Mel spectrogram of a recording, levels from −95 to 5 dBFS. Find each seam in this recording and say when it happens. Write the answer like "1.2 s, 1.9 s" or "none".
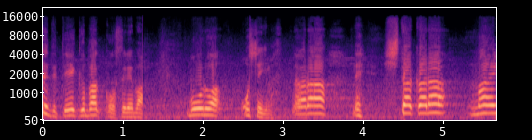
1.3 s

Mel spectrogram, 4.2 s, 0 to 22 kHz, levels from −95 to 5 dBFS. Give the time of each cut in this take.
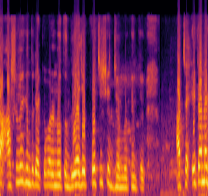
3.0 s

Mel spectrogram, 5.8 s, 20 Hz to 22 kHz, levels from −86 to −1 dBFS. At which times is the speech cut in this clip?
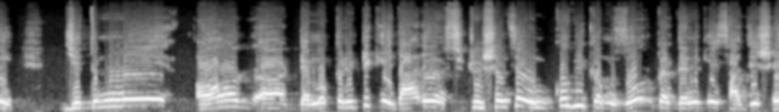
none

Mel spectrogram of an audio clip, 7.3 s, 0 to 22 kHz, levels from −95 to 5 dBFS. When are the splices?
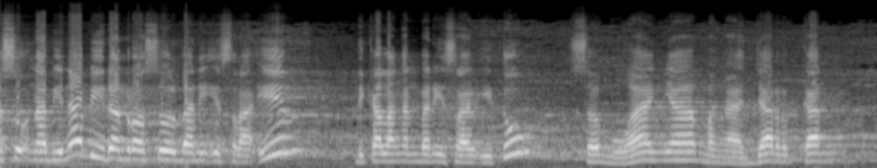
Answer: none

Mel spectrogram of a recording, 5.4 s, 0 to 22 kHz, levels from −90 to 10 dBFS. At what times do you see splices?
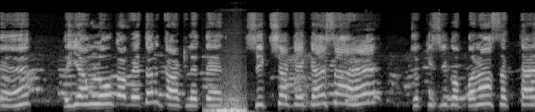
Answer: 2.3 s

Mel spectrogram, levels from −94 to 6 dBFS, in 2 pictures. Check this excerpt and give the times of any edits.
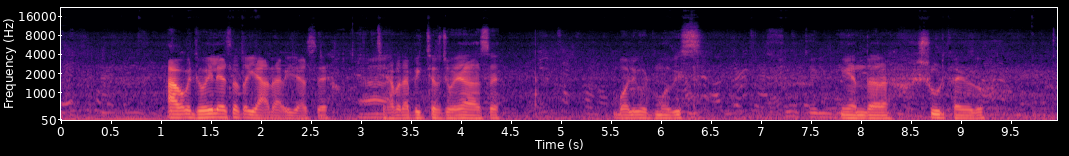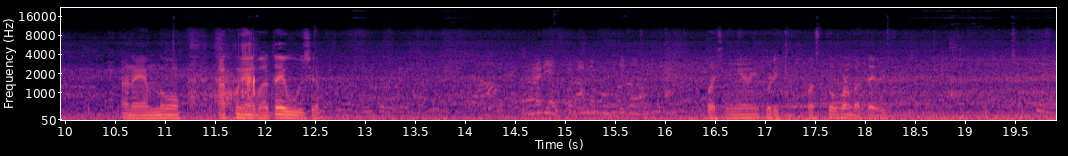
none

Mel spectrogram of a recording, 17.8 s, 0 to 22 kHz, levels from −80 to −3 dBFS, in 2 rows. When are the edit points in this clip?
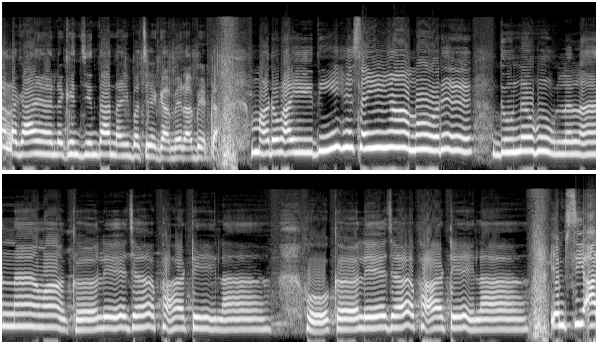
3.4 s, 17.0 s

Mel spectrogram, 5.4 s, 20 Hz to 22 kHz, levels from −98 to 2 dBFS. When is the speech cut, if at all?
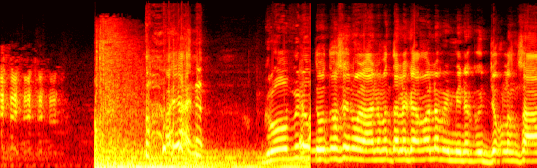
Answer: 3.1 s

